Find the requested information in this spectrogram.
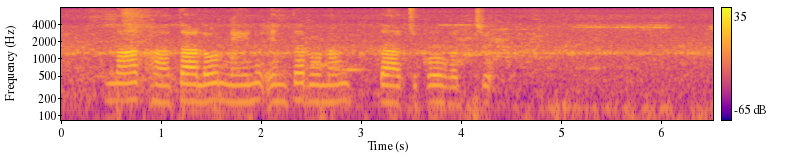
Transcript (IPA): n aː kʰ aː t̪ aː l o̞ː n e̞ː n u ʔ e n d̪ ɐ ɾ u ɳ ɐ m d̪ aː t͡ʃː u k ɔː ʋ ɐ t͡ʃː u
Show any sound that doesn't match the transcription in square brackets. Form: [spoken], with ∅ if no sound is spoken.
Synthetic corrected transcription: n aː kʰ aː t̪ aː l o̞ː n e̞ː n u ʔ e n [t̪] ɐ ɾ u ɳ ɐ m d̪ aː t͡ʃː u k ɔː ʋ ɐ t͡ʃː u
